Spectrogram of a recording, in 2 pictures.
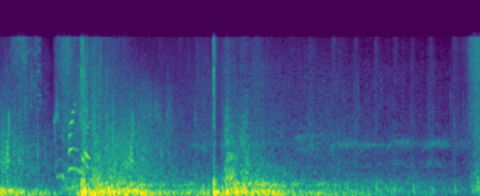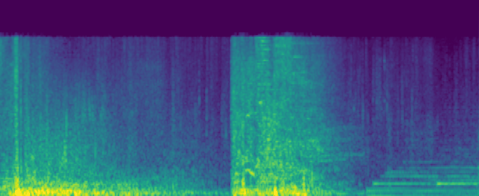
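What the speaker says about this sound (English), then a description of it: "Confringo!" Confringo fire-blast spells in Hogwarts Legacy, sounding as a string of loud booming explosions, each with a sharp onset and a rumbling tail, separated by short gaps, with game music underneath.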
